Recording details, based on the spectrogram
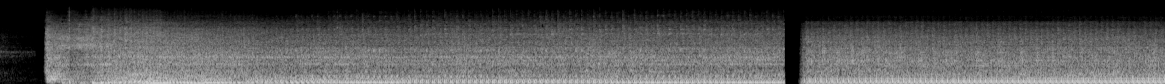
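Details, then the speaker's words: Husqvarna snow blower with Briggs & Stratton Snow Series engine, morning after replacing a gummed carburetor, cold weather, cold oil, electric start: starter catches quickly and engine settles into a smooth steady run; healthy after repair. "crossed after swapping the carburetor out on this thing last night and it was running good it's the next morning we're just going to start it up see if all the controls work stuff like that we'll give this thing a quick try"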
